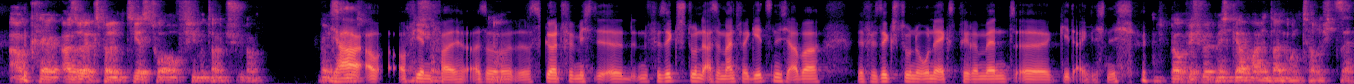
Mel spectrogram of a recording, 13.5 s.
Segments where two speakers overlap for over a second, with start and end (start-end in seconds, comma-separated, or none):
3.3-5.2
